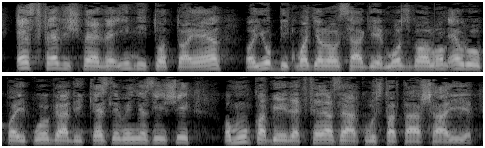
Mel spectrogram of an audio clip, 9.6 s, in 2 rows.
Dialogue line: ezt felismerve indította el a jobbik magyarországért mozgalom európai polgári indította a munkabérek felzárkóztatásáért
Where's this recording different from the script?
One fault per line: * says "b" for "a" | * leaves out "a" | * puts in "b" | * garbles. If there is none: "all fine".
* says "kezdeményezését" for "indította"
